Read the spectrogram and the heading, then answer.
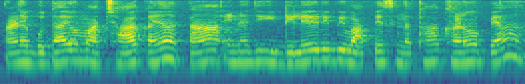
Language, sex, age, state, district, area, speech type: Sindhi, male, 18-30, Gujarat, Surat, urban, spontaneous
